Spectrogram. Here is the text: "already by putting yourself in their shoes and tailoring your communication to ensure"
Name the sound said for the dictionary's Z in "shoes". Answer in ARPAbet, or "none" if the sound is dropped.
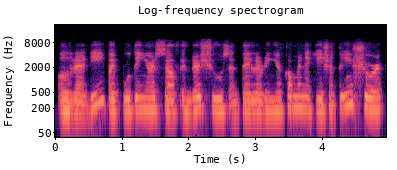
S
